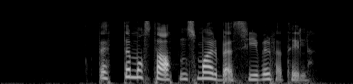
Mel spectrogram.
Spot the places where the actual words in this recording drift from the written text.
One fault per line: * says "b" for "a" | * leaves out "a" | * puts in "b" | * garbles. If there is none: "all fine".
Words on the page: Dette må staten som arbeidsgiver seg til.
all fine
